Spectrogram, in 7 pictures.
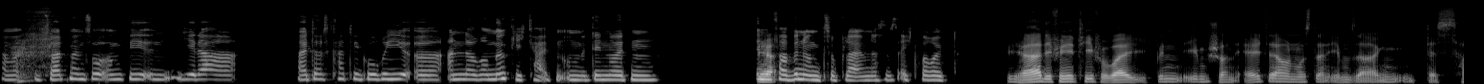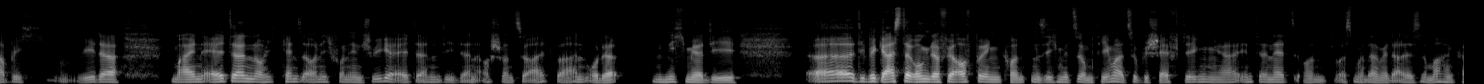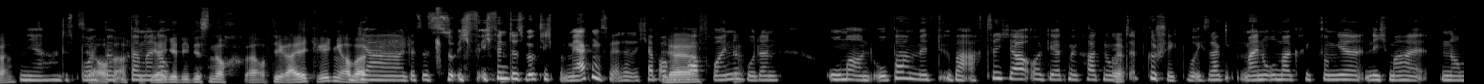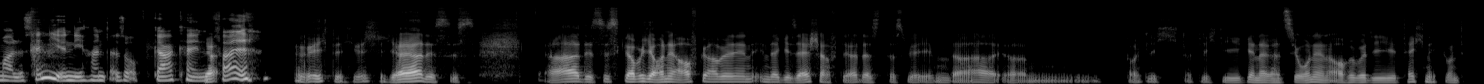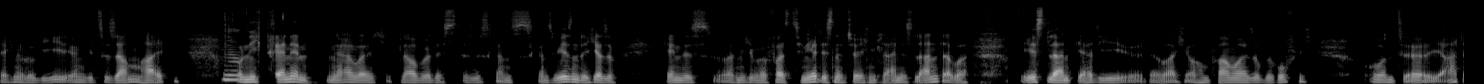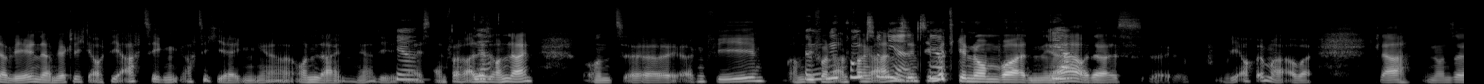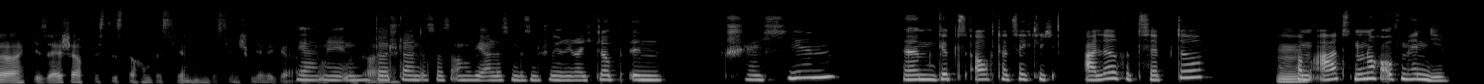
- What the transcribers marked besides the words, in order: other background noise; other noise; snort; chuckle; drawn out: "ähm"
- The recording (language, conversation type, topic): German, unstructured, Wie wichtig sind Familie und Freunde in deinem Leben?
